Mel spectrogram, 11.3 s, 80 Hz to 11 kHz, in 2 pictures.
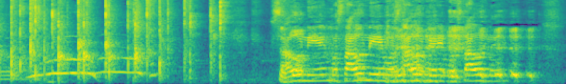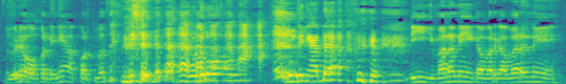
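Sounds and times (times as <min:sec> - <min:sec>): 
person calling or whooping: 0:00.0 - 0:01.7
hands clapping: 0:00.0 - 0:02.6
speech: 0:02.8 - 0:11.3
laughter: 0:03.9 - 0:05.4, 0:06.8 - 0:09.6.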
